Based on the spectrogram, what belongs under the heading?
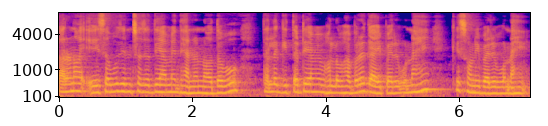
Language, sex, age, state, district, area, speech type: Odia, female, 30-45, Odisha, Bhadrak, rural, spontaneous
